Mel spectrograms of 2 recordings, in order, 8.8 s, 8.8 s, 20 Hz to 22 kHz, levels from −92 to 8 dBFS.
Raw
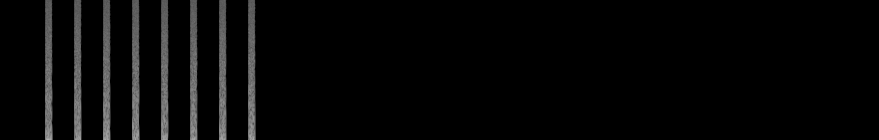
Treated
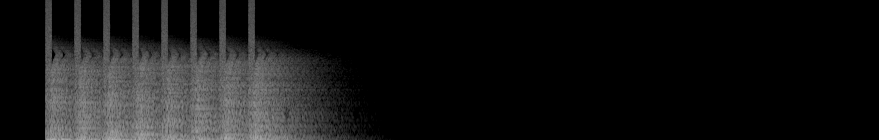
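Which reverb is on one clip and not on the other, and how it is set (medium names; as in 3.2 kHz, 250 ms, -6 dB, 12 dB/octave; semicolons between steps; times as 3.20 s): spring tank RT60 1.3 s, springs 38/49 ms, chirp 60 ms, DRR -9.5 dB; trim -7 dB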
